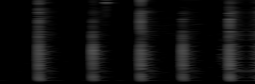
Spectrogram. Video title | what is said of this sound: Homemade Bread on the Homestead | this bread is done. You can tell it's done. Hands are washed, promise. Because you can tap it. And you hear it's hollow.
